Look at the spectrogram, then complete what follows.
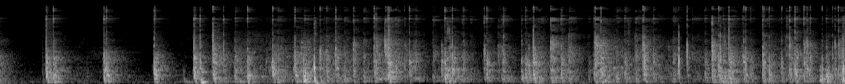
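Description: Ping-pong balls bouncing on a wooden tabletop. A few separate taps come first, then from about two seconds in a rapid, overlapping run of bounces as two players throw at once.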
